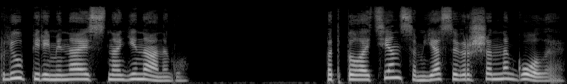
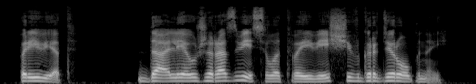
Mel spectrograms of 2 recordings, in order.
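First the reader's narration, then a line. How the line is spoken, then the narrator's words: Calm remark. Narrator (Russian): спокойно подмечает Хак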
